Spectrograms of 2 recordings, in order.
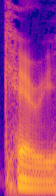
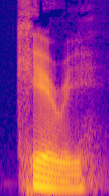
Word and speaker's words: Carey: I think I've been saying it wrong. Not Carey. I think it's Carey. Yes. I have definitely been saying that wrong.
